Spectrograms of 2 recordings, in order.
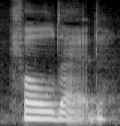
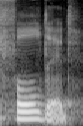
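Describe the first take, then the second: First: The ending is pronounced as a full 'ed'. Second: The ending is pronounced as a light 'id'. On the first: The speaker calls it wrong. "Sometimes it says ed" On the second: The speaker calls it right. "It sort of sounds robotic because I say folded"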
